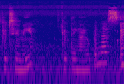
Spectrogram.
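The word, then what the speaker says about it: Kuthumi: as i do the ancestor spirit um oh kethumi is actually pronounced katumi good thing i opened this is an ascended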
